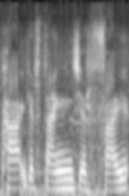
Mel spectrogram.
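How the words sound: It is said in a Glasgow accent. "Do it in a Glasgow accent"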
